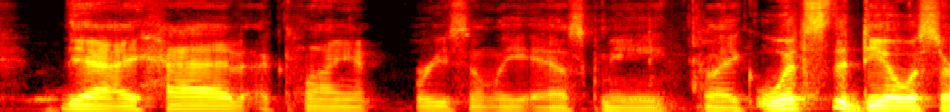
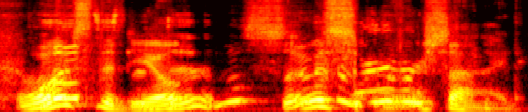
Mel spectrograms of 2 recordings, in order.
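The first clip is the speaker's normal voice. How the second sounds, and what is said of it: Imitates another person's voice. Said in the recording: “my terrible Jerry Seinfeld impression.”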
